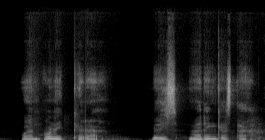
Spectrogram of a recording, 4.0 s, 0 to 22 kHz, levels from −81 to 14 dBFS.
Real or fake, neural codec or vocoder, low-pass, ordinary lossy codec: fake; codec, 44.1 kHz, 2.6 kbps, SNAC; none; none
